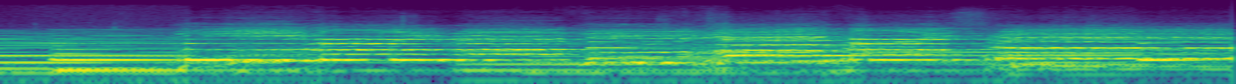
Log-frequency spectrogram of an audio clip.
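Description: Mixed church choir of men's and women's voices singing an anthem in held notes that move to new pitches every second or so.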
